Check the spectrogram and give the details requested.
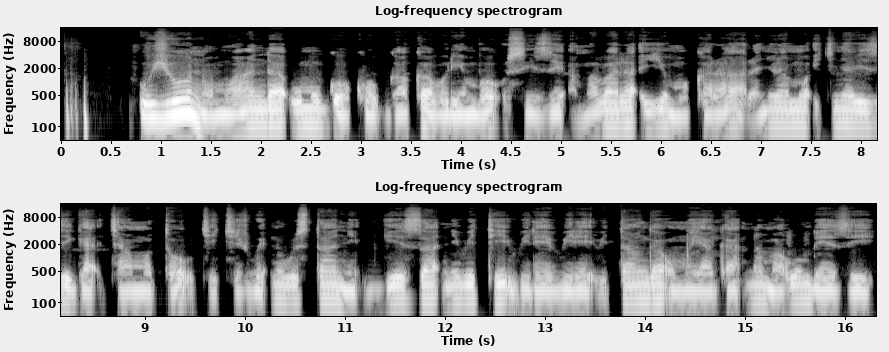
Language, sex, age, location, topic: Kinyarwanda, female, 18-24, Kigali, government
